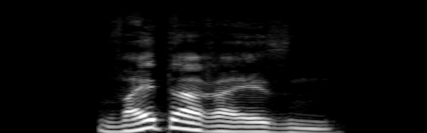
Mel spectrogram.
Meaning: gerund of weiterreisen
- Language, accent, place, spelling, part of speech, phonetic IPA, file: German, Germany, Berlin, Weiterreisen, noun, [ˈvaɪ̯tɐˌʁaɪ̯zn̩], De-Weiterreisen.ogg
